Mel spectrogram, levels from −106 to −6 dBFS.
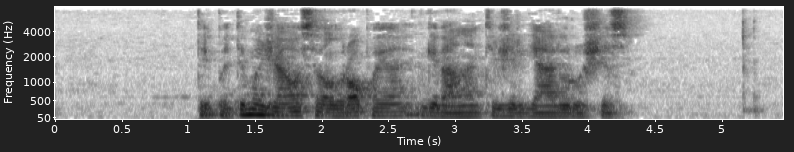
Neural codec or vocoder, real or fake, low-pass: none; real; 7.2 kHz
